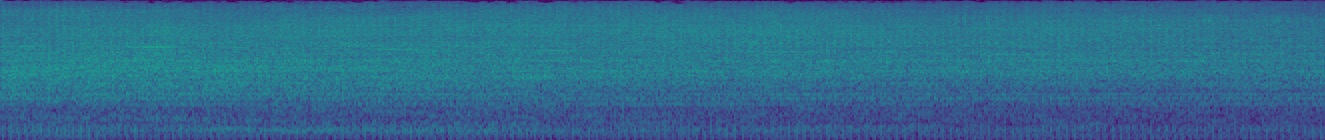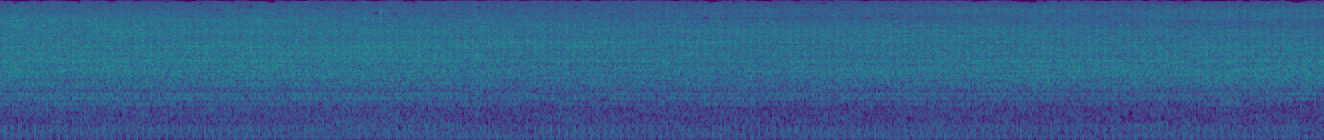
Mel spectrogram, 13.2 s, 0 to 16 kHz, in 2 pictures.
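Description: Electric ducted fan of a radio-controlled model jet, a 90 mm Wemotec fan, whining and rushing in flight: a steady hiss over a constant hum, easing slightly after the first few seconds.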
